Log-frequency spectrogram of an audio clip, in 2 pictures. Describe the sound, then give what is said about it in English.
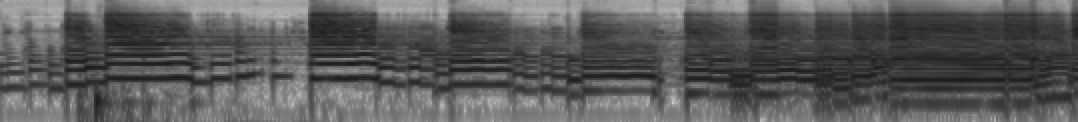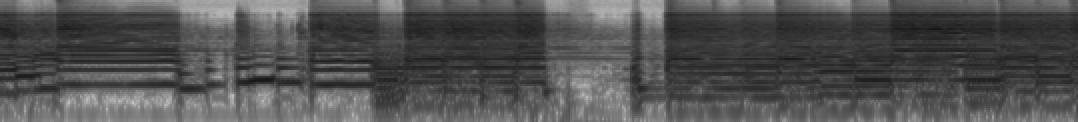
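Crunchy, overdriven guitar played through a distorted Boogie amp pushed up in volume, with thick harmonic chords and riffs ringing out loudly and continuously, a few brief pauses between phrases, no one talking. “Should we see how crunchy that goes? Let's crunch it up.”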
